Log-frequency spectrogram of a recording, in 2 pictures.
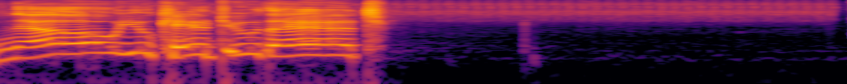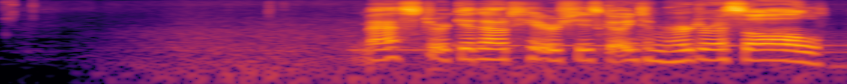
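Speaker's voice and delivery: dog panicking in a squeaky high voice; voicing the dog. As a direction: squeal it out like a frantic little dog. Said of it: "the dog is like".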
